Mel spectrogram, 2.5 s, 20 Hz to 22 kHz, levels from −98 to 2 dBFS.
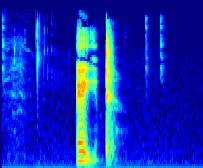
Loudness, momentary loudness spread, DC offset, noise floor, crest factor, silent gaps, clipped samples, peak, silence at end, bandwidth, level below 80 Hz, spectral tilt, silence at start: -21 LUFS; 19 LU; under 0.1%; -71 dBFS; 26 dB; none; under 0.1%; -2 dBFS; 1.1 s; 16.5 kHz; -72 dBFS; 0 dB/octave; 0.95 s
